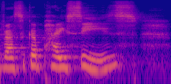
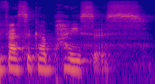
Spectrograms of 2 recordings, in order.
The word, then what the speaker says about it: vesica piscis: called vesica Pisces and a lot of people pronounce it vesica Pisces but it's actually vesica Pisces and this is supposed to show us the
